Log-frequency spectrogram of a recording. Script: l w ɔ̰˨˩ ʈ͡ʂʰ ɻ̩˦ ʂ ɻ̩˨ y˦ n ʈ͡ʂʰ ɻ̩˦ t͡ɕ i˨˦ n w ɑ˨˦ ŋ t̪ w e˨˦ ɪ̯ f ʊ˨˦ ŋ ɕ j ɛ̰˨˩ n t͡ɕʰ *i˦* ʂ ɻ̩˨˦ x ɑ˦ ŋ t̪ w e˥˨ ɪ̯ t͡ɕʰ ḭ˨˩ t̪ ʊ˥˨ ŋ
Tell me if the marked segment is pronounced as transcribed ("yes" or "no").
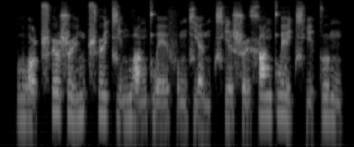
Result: no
